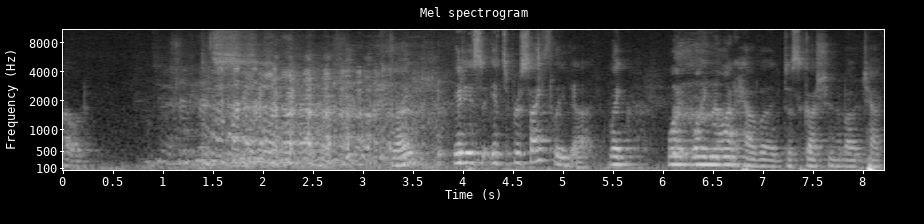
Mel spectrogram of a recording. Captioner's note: laughter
